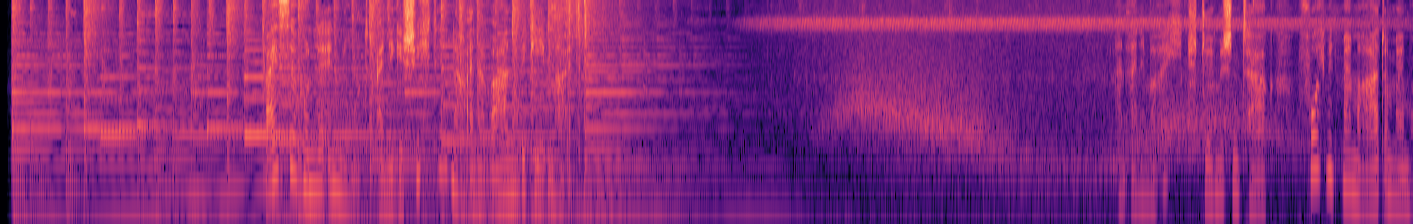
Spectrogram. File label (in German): Hörbuch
